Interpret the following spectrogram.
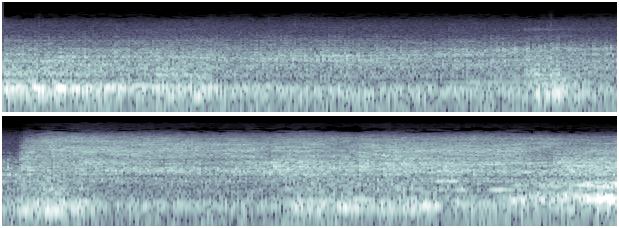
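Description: Electronic Star Wars sound effects from costume props: a low steady hum, joined suddenly about halfway through by a loud steady hiss.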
